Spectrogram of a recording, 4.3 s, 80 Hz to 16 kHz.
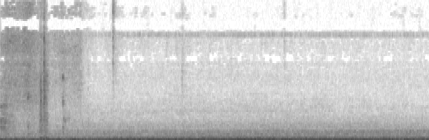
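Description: Steady low rumble of tyre and engine noise inside the cabin of a 2021 Kia Rio LX, with its 1.6-litre non-turbo four-cylinder, cruising along the road.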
